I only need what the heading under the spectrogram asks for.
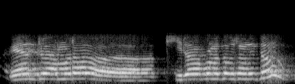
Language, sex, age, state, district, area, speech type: Odia, male, 30-45, Odisha, Khordha, rural, conversation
